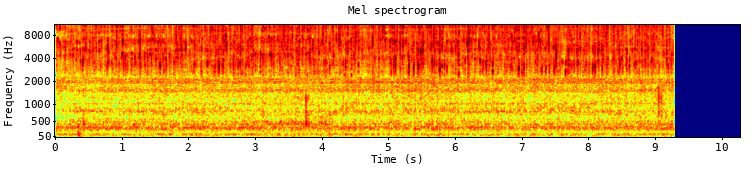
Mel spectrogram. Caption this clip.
Sound effects > Objects / House appliances
bacon cooking
cooking bacon on the skillet.
bacon, cook, food, skillet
